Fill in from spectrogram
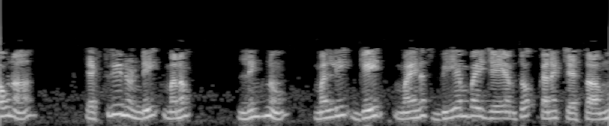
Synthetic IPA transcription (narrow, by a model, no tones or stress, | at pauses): ɐwunɐ | eksʈ̪ɾiːnuɳɖimɐnɐm | liŋknu | mɐɭːiːɡejʈmɐjnɐsbiːembɐjd͡ʒɛːjɐnt̪o̞ːkɐnek̚ʈ̚t͡ʃɛːst̪aːmu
